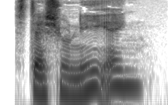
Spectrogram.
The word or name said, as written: stationering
